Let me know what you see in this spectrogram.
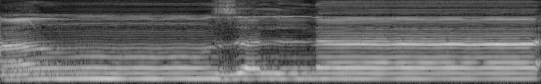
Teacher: وَلَقَدْ أَنزَلْنَا إِلَيْكَ آيَاتٍ بَيِّنَاتٍ۔ نون ساکن کے بعد حرف اخفا میں سے زا ہے تو یہاں پر اخفا ہوگا یعنی غنہ کر کے پڑھیں گے۔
